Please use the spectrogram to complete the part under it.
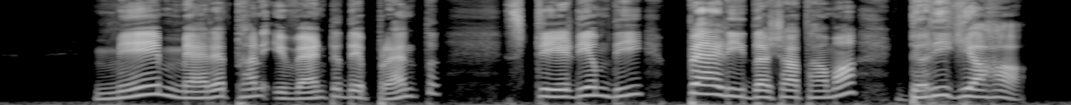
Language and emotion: Dogri, disgusted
